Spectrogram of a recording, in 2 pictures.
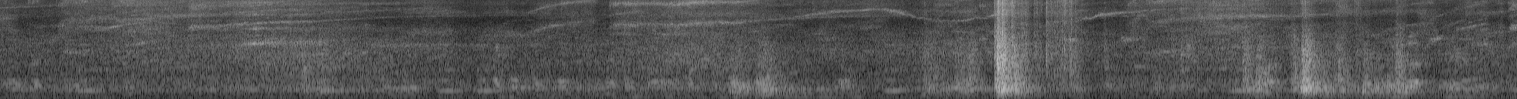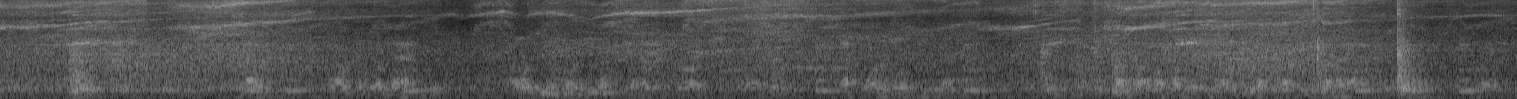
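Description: Small electric RC touring cars racing on a carpet track, their motors whining up and down in pitch as they accelerate and slow through the corners. A loud sharp hit comes about ten seconds in, and a few smaller knocks follow later.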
